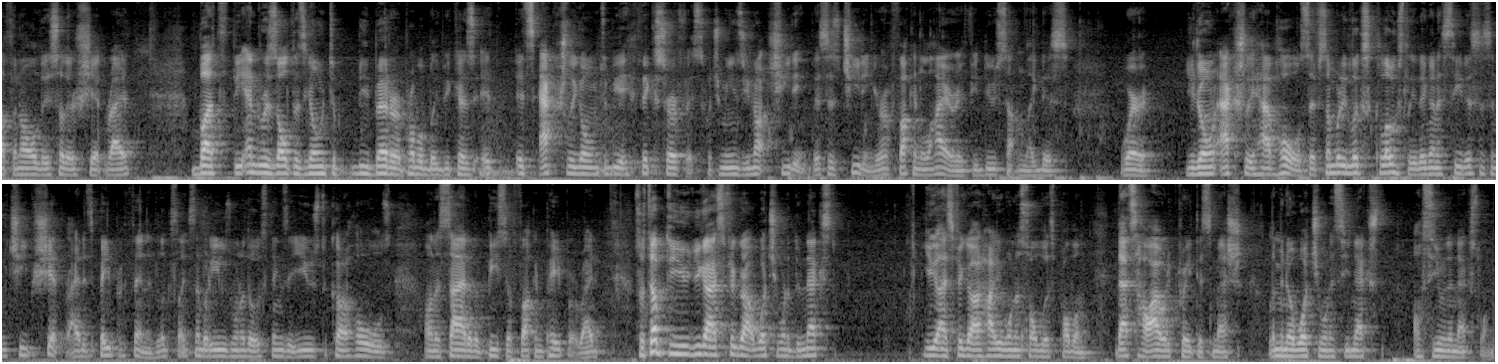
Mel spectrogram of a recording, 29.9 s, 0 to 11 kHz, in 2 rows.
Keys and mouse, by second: 0.7 middle click, 1.2 middle click, 1.6 middle click, 2.0 a, 2.2 middle click, 2.7 middle click, 2.7 click, 4.8 click, 7.4 click, 8.1 middle click, 8.8 shift+middle click, 9.3 middle click, 10.2 middle click, 10.4 shift+middle click, 10.9 shift+middle click, 12.7 middle click, 12.9 shift+middle click, 13.3 middle click, 13.6 shift+middle click, 13.9 a, 14.0 click, 23.9 click, 24.3 click, 25.7 click, 26.8 click.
